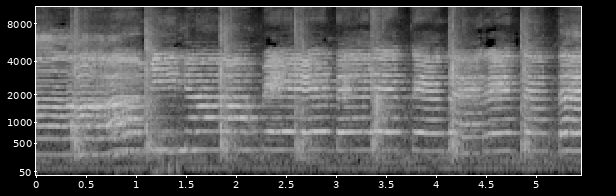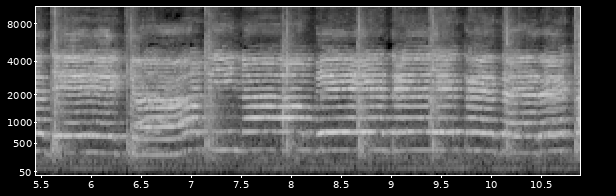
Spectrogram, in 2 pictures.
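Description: A group of women singing a Haryanvi devotional bhajan, keeping time with steady hand claps about twice a second.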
